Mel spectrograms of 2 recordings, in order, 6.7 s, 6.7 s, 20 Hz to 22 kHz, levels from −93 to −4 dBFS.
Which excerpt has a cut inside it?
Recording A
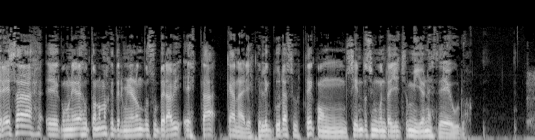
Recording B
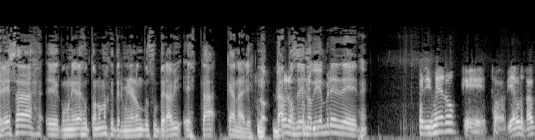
B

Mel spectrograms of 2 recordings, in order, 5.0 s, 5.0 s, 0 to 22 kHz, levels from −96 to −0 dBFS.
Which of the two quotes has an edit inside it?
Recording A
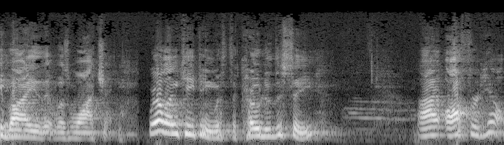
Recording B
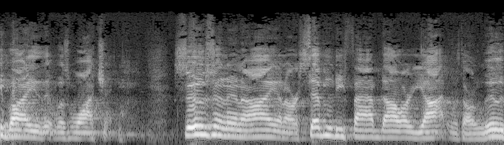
A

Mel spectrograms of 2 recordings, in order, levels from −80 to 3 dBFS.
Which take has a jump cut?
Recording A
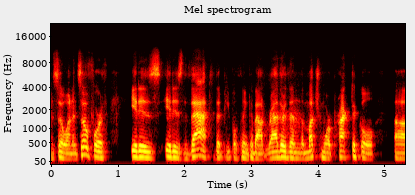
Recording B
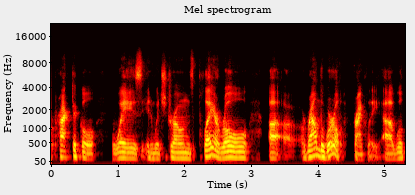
B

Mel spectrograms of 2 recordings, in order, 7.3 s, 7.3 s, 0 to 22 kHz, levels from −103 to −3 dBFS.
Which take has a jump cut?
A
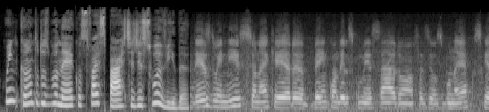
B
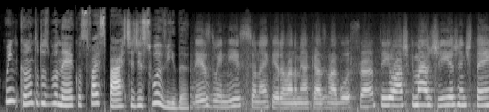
B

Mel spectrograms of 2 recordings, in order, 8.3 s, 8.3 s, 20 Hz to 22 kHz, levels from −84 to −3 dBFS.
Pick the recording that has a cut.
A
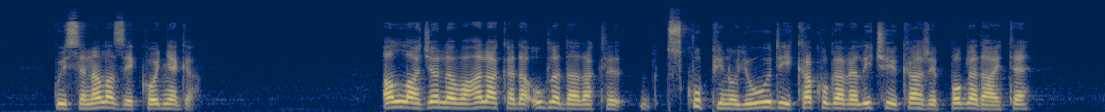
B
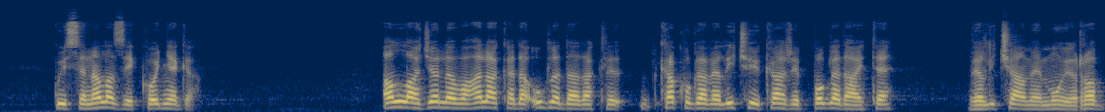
B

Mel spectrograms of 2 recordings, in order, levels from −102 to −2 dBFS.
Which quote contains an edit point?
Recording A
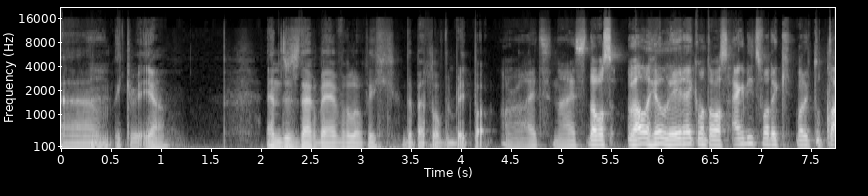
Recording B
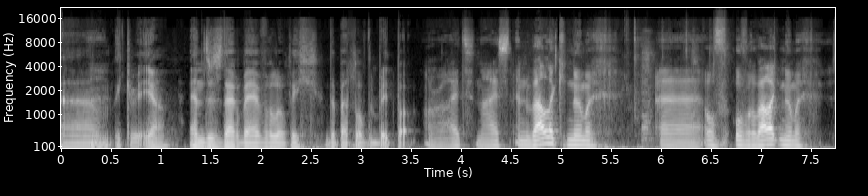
B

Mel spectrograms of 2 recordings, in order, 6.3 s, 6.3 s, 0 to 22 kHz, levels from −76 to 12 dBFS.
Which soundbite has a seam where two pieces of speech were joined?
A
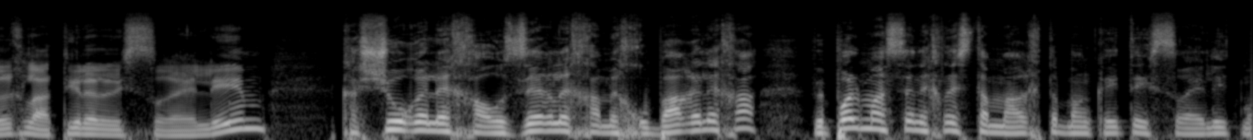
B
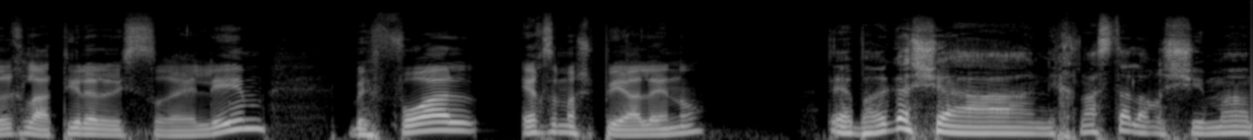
A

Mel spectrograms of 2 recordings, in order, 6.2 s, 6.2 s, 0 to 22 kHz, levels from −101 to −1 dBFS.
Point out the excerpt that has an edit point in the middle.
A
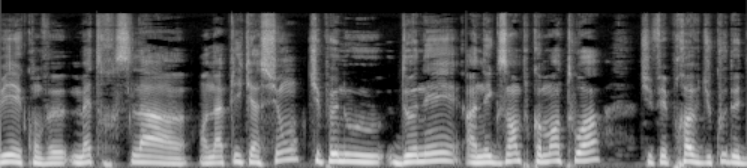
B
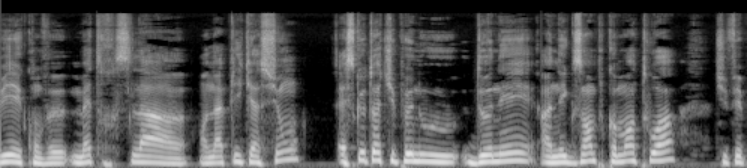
A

